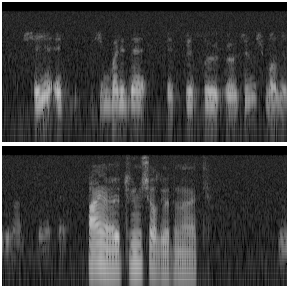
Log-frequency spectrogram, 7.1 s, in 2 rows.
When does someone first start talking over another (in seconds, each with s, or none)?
none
